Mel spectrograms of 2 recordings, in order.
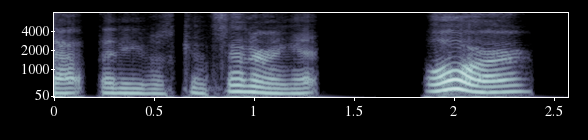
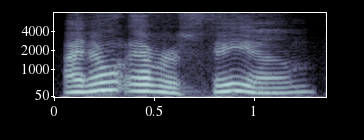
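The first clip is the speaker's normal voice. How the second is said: ordinary talk, nothing marked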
